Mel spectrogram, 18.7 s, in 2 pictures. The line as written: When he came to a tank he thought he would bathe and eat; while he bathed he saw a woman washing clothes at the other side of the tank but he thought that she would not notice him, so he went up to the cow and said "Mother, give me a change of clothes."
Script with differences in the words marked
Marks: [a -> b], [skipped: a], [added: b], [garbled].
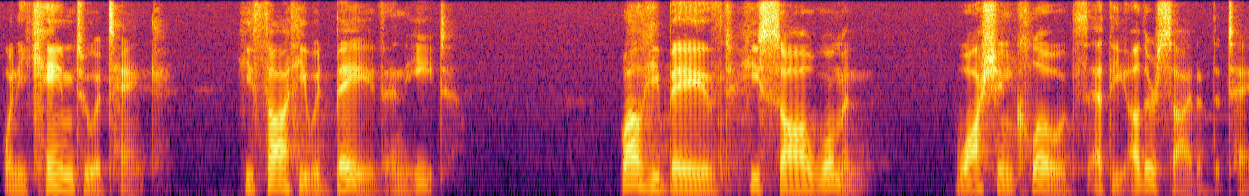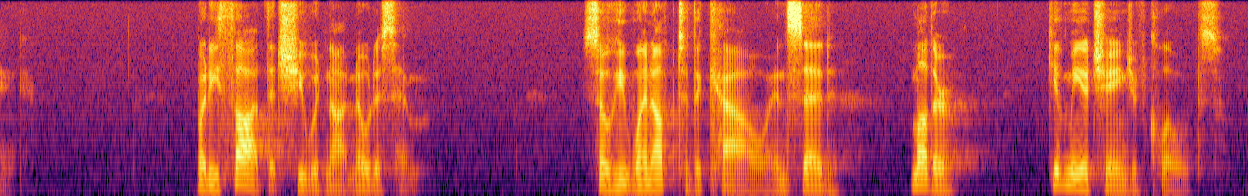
When he came to a tank he thought he would bathe and eat; while he bathed he saw a woman washing clothes at the other side of the tank but he thought that she would not notice him, so he went up to the cow and said "Mother, give me a change of clothes."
